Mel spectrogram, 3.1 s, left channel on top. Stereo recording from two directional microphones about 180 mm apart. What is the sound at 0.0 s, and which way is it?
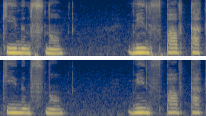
Speech, 30° left (ahead or behind).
